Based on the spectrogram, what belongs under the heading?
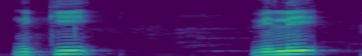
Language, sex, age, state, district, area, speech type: Telugu, male, 18-30, Andhra Pradesh, Kadapa, rural, spontaneous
